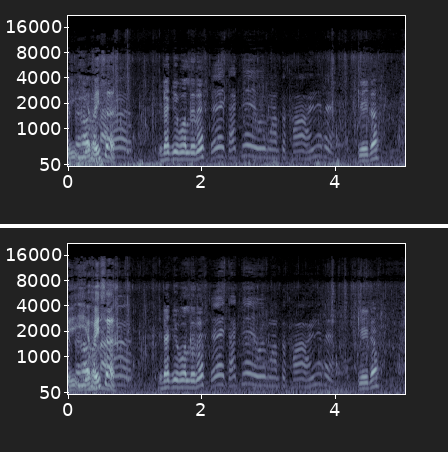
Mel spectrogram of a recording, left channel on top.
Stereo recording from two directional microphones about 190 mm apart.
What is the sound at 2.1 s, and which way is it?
Speech, 40° right (ahead or behind).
